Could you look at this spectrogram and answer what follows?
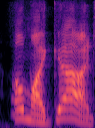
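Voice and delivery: high and loud hysterical cry; shrieked. A narrator's reading. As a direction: shriek it in shock. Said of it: "she shrieked".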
